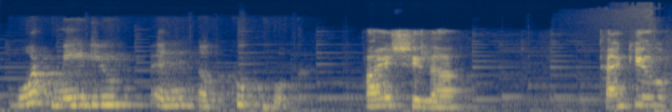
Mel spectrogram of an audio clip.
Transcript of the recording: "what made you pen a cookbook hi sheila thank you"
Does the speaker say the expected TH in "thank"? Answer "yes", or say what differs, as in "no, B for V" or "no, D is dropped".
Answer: no, T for TH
